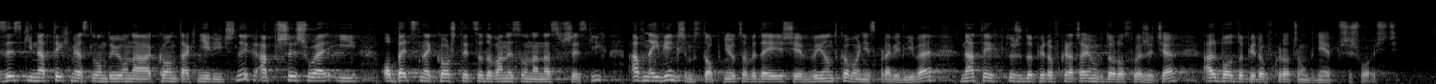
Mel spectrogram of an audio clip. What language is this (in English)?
Polish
